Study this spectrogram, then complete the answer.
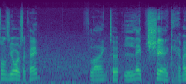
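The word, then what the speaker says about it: Leipzig: Flying to Lipchig. Am I pronouncing that correctly? Nine Gau 99. Leipchig.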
